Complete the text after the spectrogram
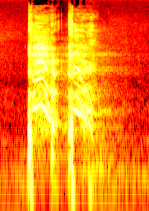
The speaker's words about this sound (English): Just a little bit of cough.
